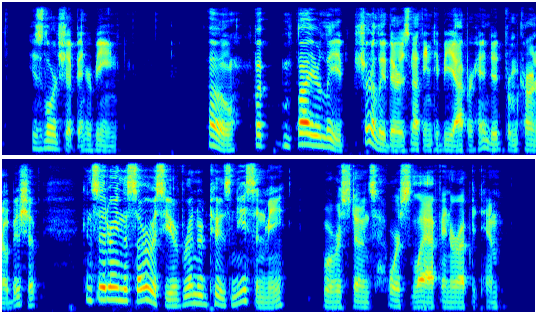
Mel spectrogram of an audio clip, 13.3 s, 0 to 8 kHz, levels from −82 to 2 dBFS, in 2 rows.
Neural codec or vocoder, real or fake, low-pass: none; real; 7.2 kHz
